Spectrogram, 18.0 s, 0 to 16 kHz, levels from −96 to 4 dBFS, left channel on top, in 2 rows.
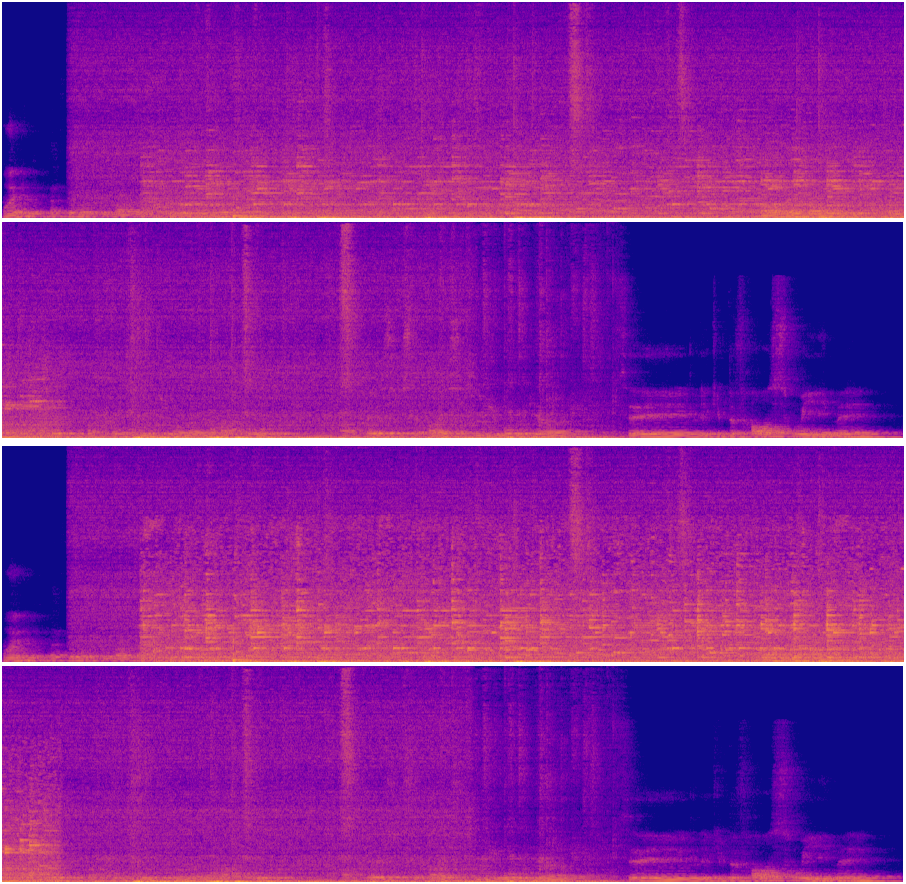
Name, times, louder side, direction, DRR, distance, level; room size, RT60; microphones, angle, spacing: voice 1, 0.5-5.6, equal, 40° left, -4 dB, 0.8 m, -42 dB
Rain, 0.6-13.7, right 1 dB, 10° right, 1.8 m, -46 dB
sound 1, 1.4-9.6, right 6 dB, 45° right, 0.3 m, -30 dB
sound 2, 1.8-15.2, equal, 10° left, 1.1 m, -32 dB
voice 2, 7.5-11.8 12.4-14.7 15.2-17.6, left 1 dB, 75° left, -3 dB, 1.4 m, -36 dB
9.5 x 3.4 x 3.1 m, 1.3 s
head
